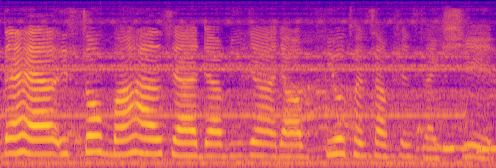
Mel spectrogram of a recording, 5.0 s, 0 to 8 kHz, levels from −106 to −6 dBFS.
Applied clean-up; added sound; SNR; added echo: none; Engine / Tools; 13 dB; none.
